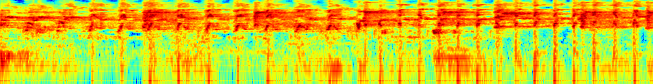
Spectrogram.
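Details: Busy, overlapping high-pitched lovebird twittering, squeaky and rasping, with irregular ticking clicks scattered throughout and no pauses.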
